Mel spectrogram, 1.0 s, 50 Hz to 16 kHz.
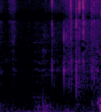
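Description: A freshly baked semolina and type-2 flour loaf, stood upright on a cooling rack, crackles faintly as it is handled while it cools. Quiet, dry crinkling builds into a few sharper crunchy snaps near the end, the sign of a crisp, well-baked crust.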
